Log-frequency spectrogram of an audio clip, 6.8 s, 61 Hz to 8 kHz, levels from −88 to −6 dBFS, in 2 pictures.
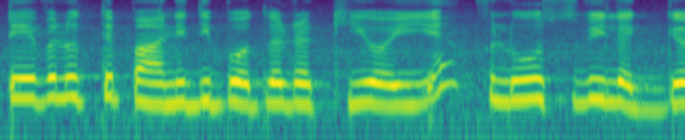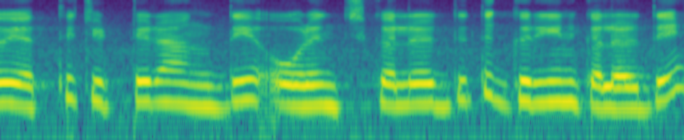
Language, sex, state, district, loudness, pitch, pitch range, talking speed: Punjabi, female, Punjab, Pathankot, -15 LUFS, 230 Hz, 215-250 Hz, 200 wpm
